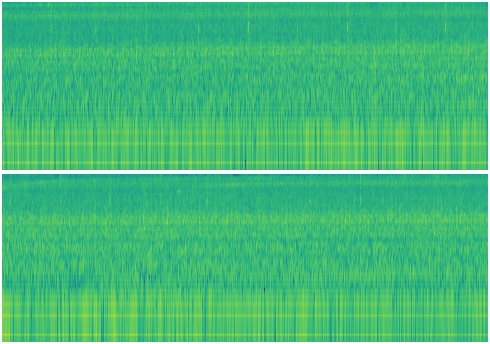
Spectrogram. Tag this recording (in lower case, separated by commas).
vehicle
